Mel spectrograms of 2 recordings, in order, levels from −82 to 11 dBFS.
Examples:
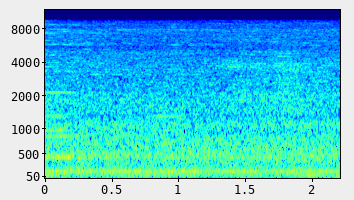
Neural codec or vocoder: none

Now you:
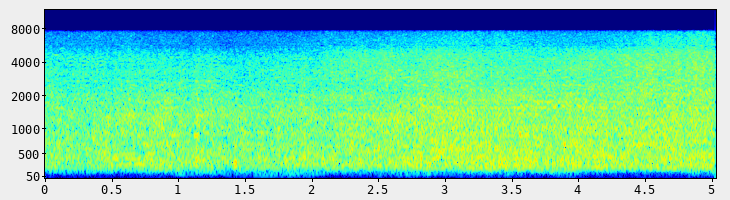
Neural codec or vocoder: codec, SNAC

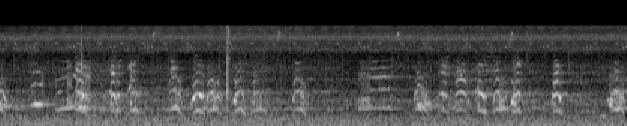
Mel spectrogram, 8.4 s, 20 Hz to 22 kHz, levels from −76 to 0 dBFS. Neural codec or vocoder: none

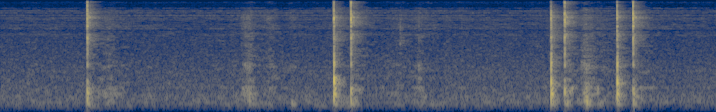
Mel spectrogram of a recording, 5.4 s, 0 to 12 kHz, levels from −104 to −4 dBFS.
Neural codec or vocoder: none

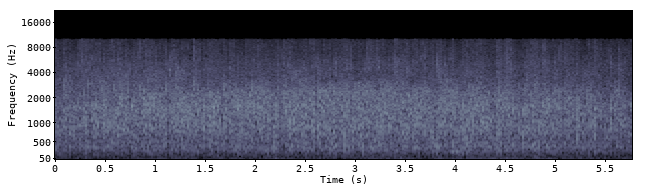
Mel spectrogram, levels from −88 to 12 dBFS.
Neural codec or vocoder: none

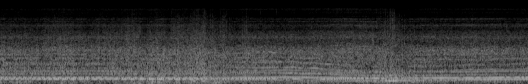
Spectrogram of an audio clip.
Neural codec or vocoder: none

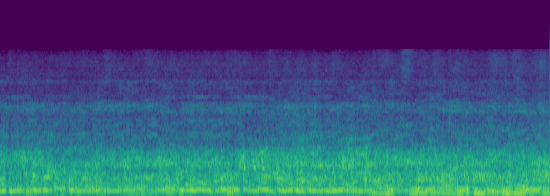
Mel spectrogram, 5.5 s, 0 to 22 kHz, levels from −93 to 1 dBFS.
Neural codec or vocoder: codec, SNAC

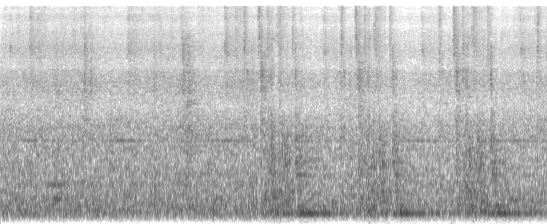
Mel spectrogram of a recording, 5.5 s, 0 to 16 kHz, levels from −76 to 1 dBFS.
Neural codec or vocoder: none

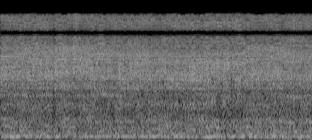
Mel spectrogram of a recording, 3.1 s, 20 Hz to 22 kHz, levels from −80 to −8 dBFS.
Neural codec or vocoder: codec, SNAC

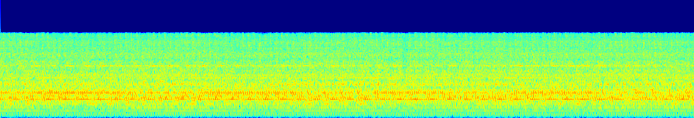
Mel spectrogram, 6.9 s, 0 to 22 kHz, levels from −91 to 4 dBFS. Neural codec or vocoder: none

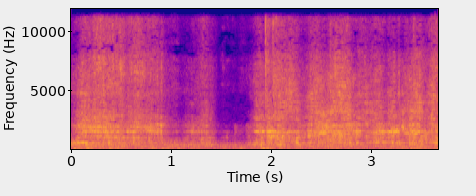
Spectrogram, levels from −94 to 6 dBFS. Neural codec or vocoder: none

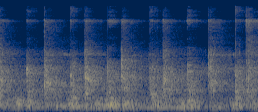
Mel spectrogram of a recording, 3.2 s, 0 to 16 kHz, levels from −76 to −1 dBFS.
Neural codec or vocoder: codec, SNAC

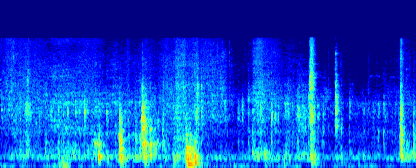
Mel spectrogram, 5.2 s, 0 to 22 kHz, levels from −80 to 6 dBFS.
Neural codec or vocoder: none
